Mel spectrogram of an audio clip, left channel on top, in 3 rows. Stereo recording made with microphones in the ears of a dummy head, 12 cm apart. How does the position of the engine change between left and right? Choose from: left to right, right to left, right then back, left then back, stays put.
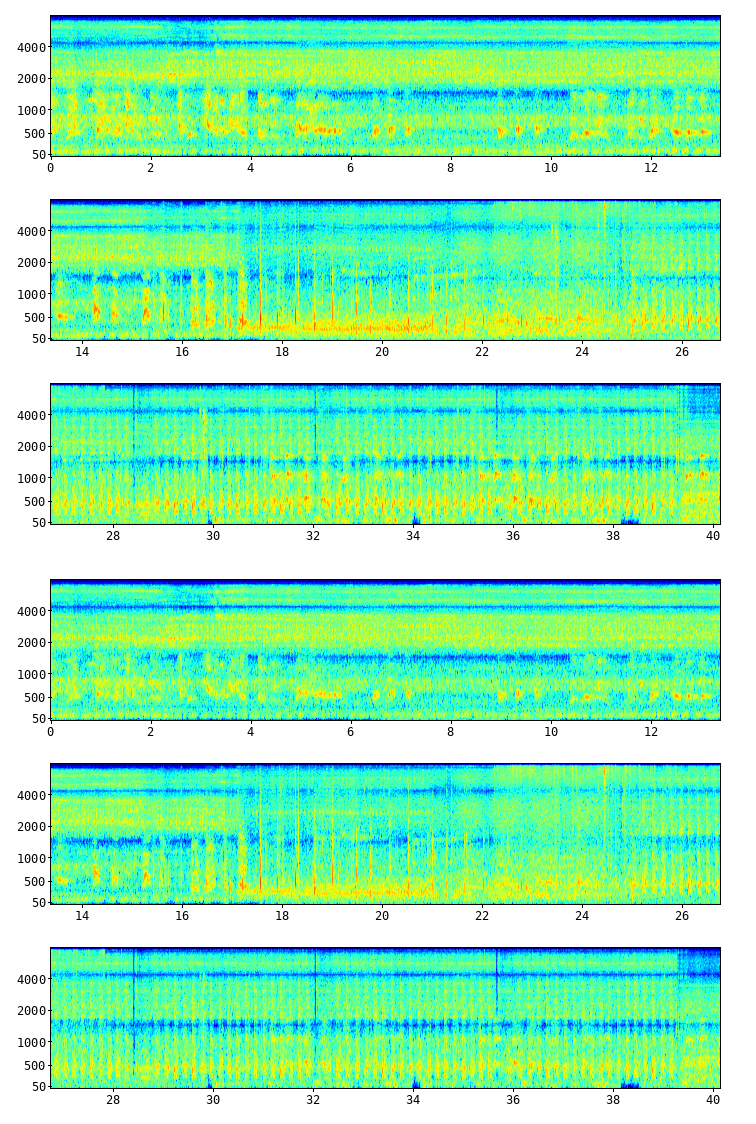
stays put.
